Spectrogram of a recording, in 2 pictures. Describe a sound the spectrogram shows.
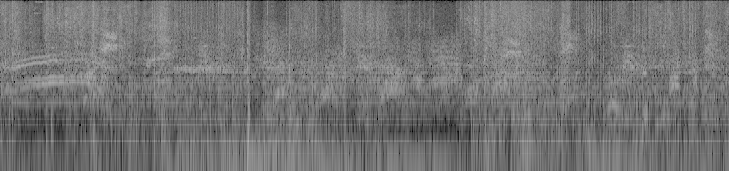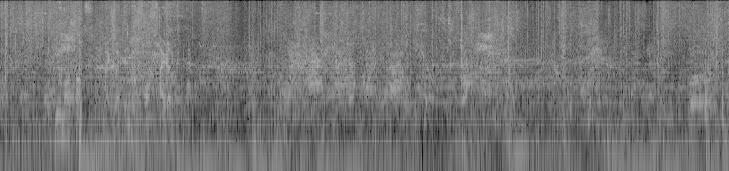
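An electric gun crackles and zaps in bursts.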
